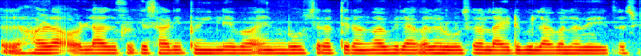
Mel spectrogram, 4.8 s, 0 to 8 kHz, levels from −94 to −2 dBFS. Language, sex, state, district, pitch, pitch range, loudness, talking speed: Bhojpuri, female, Bihar, Gopalganj, 175 Hz, 170-175 Hz, -12 LUFS, 250 wpm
